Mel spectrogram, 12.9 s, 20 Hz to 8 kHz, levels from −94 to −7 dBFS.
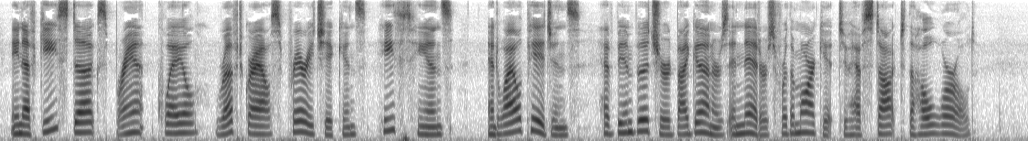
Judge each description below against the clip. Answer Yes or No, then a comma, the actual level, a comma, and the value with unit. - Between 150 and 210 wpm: No, average, 140 wpm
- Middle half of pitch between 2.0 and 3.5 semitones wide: No, average, 3.9 semitones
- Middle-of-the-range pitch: Yes, medium, 180 Hz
